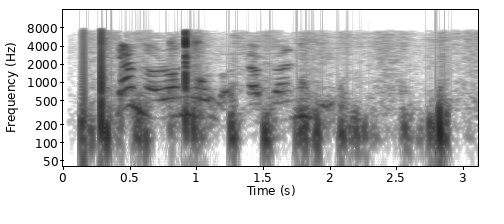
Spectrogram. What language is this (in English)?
Igbo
